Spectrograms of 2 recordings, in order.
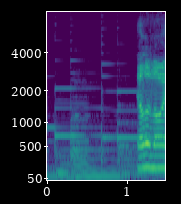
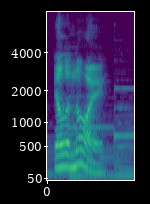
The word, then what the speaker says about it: Illinois: huh but I'm yeah I am aware that it's a silent like uh what do you call that that the S is silent but maybe I don't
